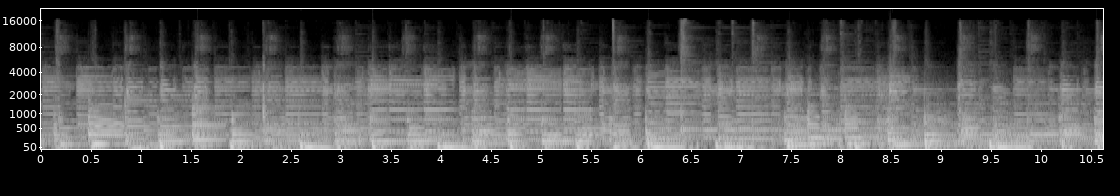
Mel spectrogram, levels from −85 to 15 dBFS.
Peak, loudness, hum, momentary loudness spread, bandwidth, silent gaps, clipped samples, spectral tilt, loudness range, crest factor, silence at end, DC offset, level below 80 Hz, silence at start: 0 dBFS; -14 LUFS; none; 3 LU; 16.5 kHz; none; under 0.1%; -7 dB/octave; 1 LU; 12 dB; 0 s; under 0.1%; -18 dBFS; 0 s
